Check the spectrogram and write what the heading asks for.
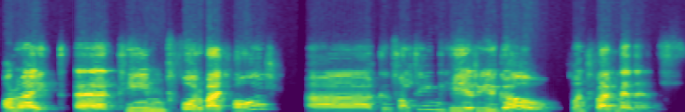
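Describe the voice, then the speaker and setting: A woman moderating as a senior judge, giving semi-formal instructions with a halting delivery full of ums and uhs. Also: on the high side, expressive. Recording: echoey room, dull lo-fi sound.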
